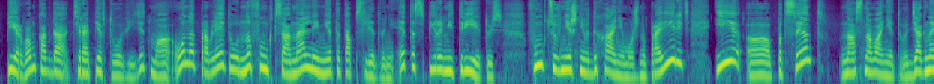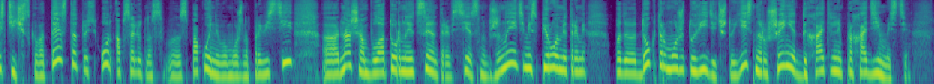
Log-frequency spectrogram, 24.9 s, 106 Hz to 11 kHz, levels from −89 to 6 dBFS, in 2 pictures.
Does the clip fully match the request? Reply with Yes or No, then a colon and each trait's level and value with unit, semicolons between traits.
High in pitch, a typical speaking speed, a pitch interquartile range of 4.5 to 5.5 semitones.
Yes: high, 220 Hz; average, 125 wpm; average, 4.8 semitones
